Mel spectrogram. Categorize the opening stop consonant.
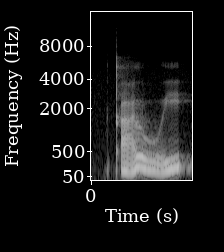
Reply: ejective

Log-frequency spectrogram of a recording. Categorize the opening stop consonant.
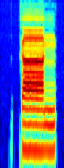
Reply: plain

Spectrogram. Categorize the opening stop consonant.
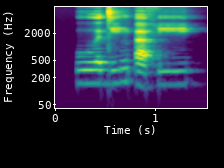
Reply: plain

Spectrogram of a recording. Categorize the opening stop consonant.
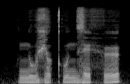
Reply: ejective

